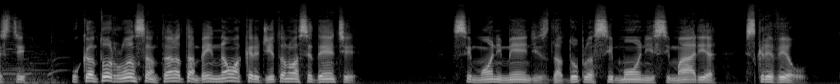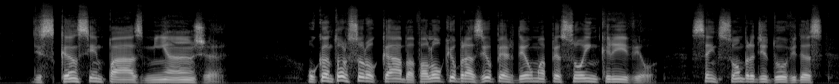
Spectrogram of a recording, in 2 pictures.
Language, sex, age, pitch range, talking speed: Portuguese, male, 60-79, 110-135 Hz, 130 wpm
